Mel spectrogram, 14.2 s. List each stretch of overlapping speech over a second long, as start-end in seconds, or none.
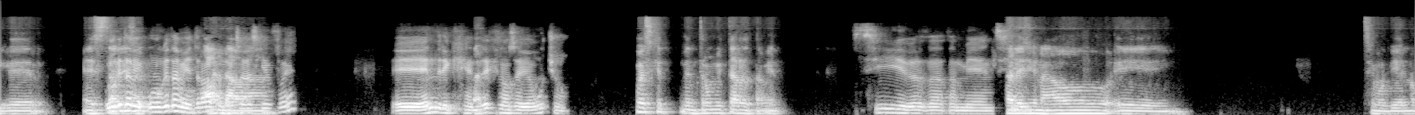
1.0-2.8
